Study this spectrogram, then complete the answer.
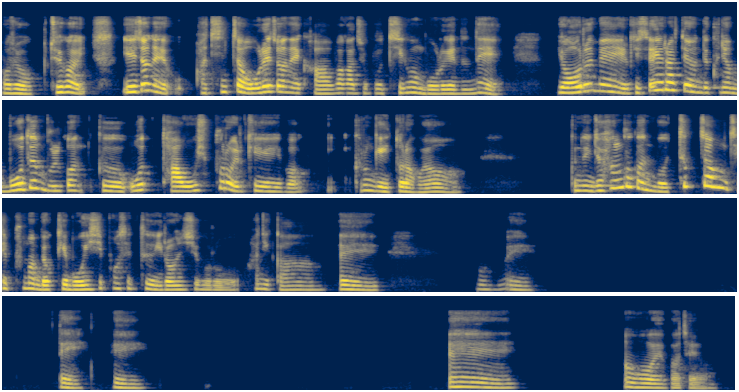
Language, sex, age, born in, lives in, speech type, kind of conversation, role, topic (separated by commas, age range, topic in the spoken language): Korean, female, 40-44, South Korea, United States, conversation, unstructured, none, 온라인 쇼핑과 오프라인 쇼핑 중 어떤 것을 더 선호하시나요?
